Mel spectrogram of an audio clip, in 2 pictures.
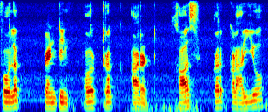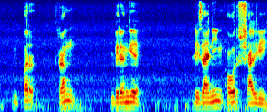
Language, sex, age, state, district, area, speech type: Urdu, male, 18-30, Delhi, North East Delhi, urban, spontaneous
